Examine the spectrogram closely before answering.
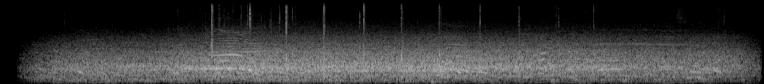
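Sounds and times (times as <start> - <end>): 
stadium crowd atmosphere: 0.2 - 7.6.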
